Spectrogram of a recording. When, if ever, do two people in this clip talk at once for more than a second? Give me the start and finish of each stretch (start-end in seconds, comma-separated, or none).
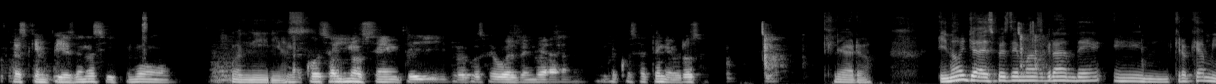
none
